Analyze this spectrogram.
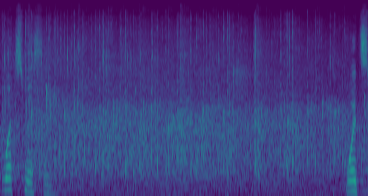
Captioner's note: audience applauding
